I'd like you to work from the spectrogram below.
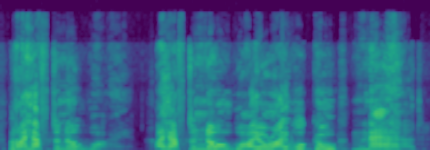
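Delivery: loud, high and insistent; desperate outburst. Acted. Troubled believer demanding answers from the voice, desperate outburst. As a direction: cry it out, stretching the final words. Your own madness that makes you so desperate.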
